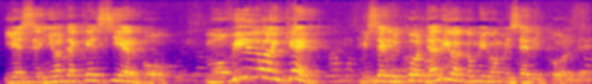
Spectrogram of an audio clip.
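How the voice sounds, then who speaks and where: A man preaching a sermon in a church, firing rhetorical questions and calling listeners "brother", swinging from loud emphatic peaks to hushed low passages. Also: sing-song, moderate pace, a crowd in the background. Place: church hall with congregation. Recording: echoey hall, voice from a distance.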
